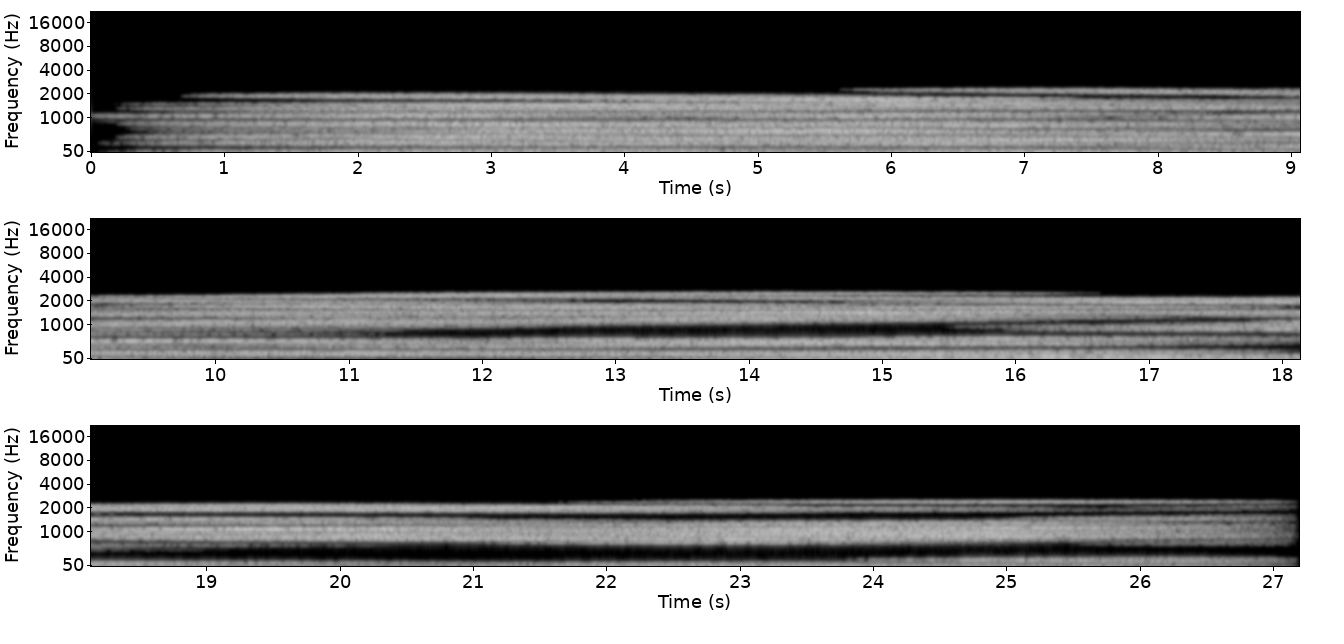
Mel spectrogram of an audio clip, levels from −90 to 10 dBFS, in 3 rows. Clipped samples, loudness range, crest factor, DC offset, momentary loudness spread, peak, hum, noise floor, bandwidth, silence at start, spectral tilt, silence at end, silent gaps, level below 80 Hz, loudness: under 0.1%; 4 LU; 14 dB; under 0.1%; 6 LU; -2 dBFS; none; -38 dBFS; 2.7 kHz; 0.2 s; -15 dB/octave; 0.15 s; none; -32 dBFS; -16 LUFS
